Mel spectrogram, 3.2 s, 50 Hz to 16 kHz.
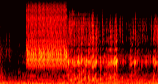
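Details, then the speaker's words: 2003 Ford F350 6.0 PowerStroke diesel with a crank-no-start, found with an empty tank; after adding diesel, key bumped to prime: a brief rushing hiss gives way to gurgling and trickling as fuel fills the bowl. Normal priming. "I'm just gonna bump the key a few times, make sure I get fuel coming up."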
